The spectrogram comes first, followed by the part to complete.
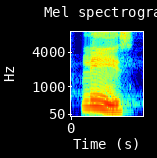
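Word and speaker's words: please: उसका क्या करना है प्ल और इ के साथ जब भी इ रहेगा ठीक है ए रहेगा तो उसका उच्चारण दीर्घ करना है और एस जब लास्ट में रहता है तब ज उच्चारण किया जाता है तो हो गया प्लीज तो प्लीज का मतलब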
